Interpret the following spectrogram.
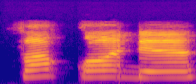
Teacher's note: dal sukun di tengah qalqalah sughra ya, dipantulkan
